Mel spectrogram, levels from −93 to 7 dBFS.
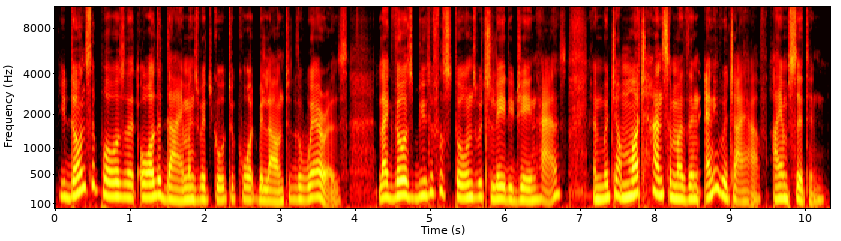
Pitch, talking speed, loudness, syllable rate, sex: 170 Hz, 210 wpm, -18 LUFS, 5.4 syllables/s, female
